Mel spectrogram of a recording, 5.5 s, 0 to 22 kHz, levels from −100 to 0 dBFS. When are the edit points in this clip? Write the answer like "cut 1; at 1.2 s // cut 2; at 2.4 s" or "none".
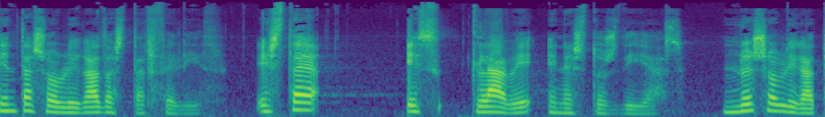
cut 1; at 1.6 s // cut 2; at 3.1 s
